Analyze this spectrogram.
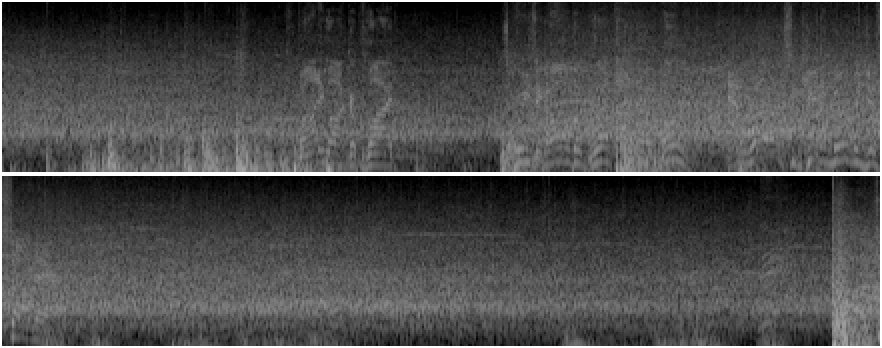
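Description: Bodies thud onto a wrestling ring's canvas.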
